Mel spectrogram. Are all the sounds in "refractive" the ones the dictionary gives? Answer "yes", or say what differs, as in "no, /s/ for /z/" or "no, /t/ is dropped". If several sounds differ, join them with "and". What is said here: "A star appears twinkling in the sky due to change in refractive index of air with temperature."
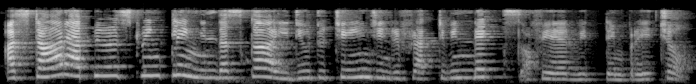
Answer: yes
